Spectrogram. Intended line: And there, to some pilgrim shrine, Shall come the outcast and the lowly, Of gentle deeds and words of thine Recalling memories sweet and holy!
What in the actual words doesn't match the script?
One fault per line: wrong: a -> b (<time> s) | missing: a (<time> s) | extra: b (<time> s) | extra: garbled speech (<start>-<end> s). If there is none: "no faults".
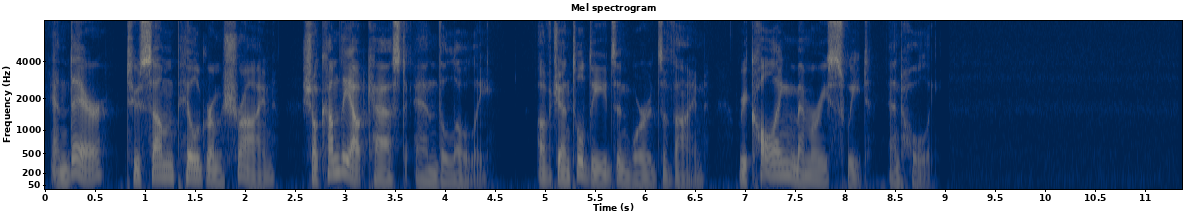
no faults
